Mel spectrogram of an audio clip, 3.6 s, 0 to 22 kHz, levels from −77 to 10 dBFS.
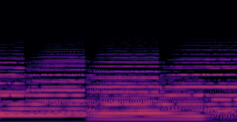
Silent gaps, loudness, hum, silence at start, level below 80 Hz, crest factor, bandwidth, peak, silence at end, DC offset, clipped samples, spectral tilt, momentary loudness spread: none; -35 LUFS; none; 0 s; -82 dBFS; 12 dB; 8.4 kHz; -22 dBFS; 0 s; under 0.1%; under 0.1%; -6 dB/octave; 3 LU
